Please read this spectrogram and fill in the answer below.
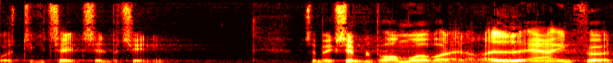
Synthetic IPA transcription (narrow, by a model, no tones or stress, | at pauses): ɐsd̥iɡ̥it͡sʰɛ̰ːl̥selb̥e̝t͡sʰe̝̰ːne̝ŋ | sɒ̽meɡ̥sem̰b̥l̩pʰɒ̽ɒ̽mʁɔ̽ːðˠʋɒɾ̥ɑ̈æləʁɛːð̞ˠəæɐe̝nføɐ̰d̥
